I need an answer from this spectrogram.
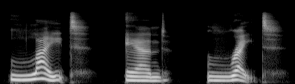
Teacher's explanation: Light, tongue touching. Right, tongue not touching.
